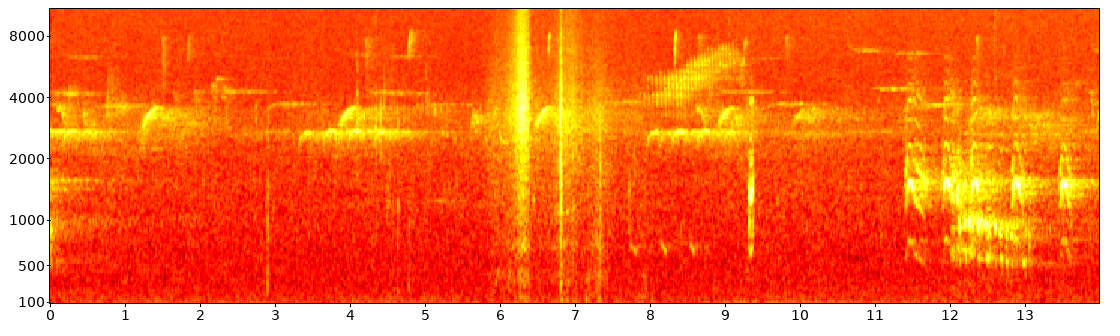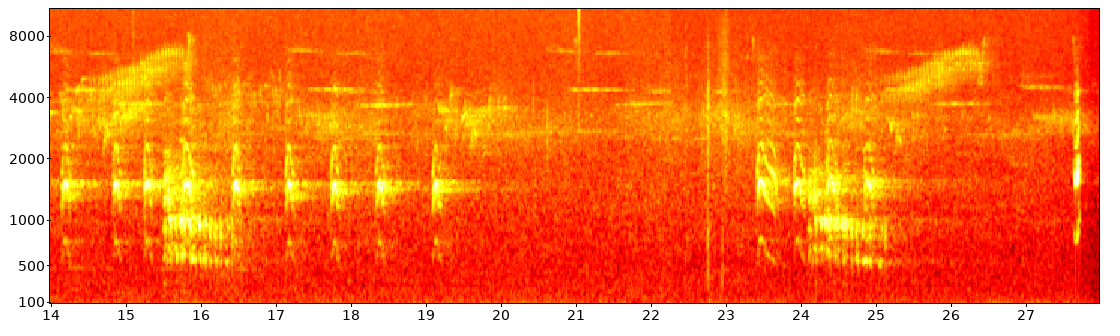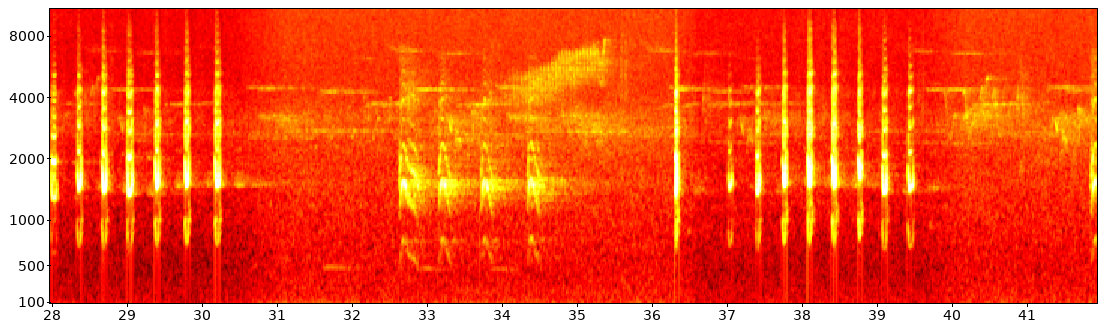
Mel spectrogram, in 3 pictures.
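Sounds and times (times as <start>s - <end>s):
turkey gobbling: 12.0s - 13.1s, 15.5s - 16.6s, 24.0s - 25.2s, 37.4s - 39.5s.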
